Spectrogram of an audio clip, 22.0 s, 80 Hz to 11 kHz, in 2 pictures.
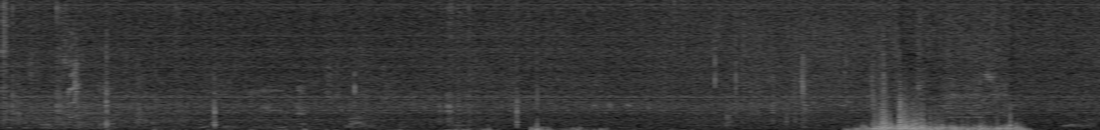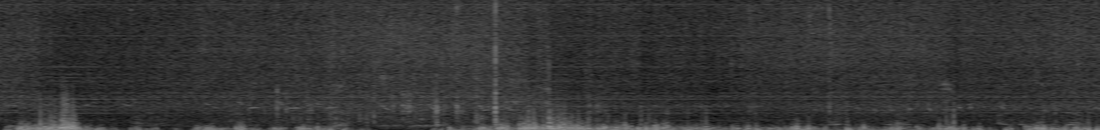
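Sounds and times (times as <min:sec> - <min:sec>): wind gusting on microphone: 0:00.0 - 0:22.0.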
